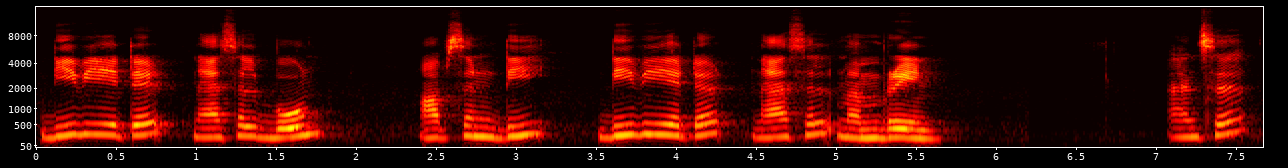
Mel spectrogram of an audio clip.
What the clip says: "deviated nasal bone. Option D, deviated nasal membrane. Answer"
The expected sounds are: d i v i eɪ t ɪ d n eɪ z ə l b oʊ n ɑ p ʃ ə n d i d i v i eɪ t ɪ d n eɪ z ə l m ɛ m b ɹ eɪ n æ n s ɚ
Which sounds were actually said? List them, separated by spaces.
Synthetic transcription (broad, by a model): d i v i eɪ t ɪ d n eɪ s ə l b oʊ n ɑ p s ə n d i d i v i eɪ t ɪ d n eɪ s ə l m ɛ m b ɹ eɪ n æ n s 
